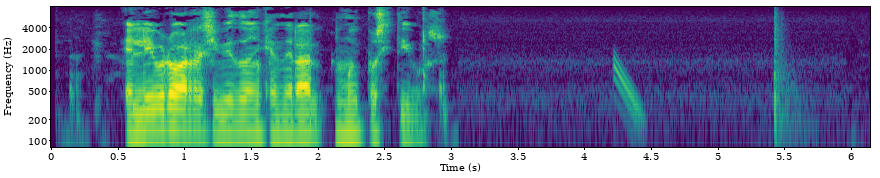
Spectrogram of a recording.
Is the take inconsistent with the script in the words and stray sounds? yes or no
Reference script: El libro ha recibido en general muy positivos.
yes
